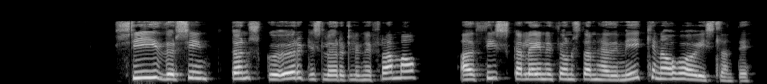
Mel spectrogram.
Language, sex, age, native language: Icelandic, female, 40-49, Icelandic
